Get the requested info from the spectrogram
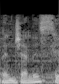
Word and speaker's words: Vangelis: Vangelis, yeah.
